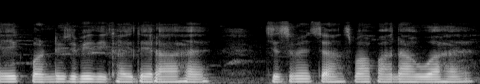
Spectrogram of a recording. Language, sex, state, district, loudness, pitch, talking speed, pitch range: Hindi, male, Jharkhand, Ranchi, -16 LUFS, 125 Hz, 160 wpm, 120-125 Hz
